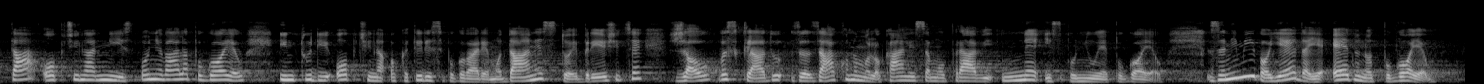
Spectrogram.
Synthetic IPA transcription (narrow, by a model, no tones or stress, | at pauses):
t̪aʔɔpt͡ʃinaniːspɔwnjɛʋaːlapɔɡoːjɛwint̪uːd̪iʔɔpt͡ʃinaʔɔkat̪iːɾixsɛpɔɡɔʋaːɾjamɔd̪aːnɛst̪oːjɛbɾeːʒit̪sɛ | ʒawʋəsklaːd̪uzəzaːkɔnɔmɔlɔkaːlnisamɔpɾaːʋinɛʔispɔwnjujɛpɔɡoːjɛ̰w | zanimiːʋɔjɛd̪ajɛʔɛd̪ənɔt̪̚pɔɡoːjɛ̰w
